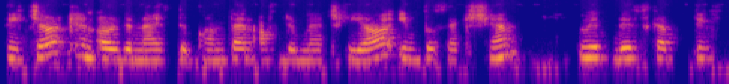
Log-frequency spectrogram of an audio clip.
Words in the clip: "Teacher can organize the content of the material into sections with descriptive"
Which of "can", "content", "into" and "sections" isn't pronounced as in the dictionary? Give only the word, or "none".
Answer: sections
